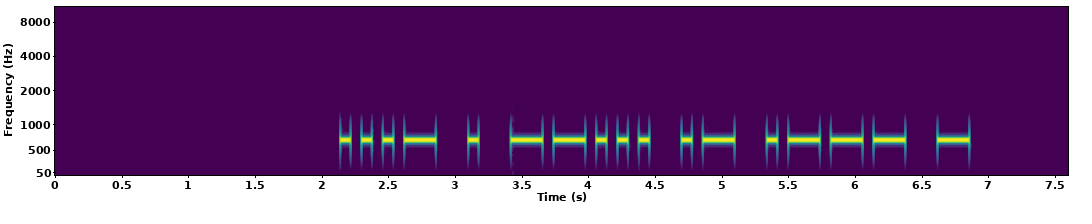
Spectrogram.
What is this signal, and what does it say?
Morse code, heard as a keyed tone, about 15 wpm, 700 Hz. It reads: VE7AJT
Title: DXCC-100 Call Signs - 6 Characters - Repeated 2x - 15wpm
